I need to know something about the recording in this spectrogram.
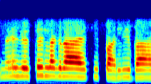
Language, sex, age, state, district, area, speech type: Hindi, female, 18-30, Uttar Pradesh, Chandauli, rural, conversation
